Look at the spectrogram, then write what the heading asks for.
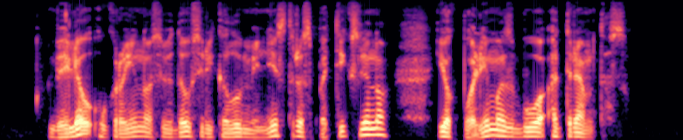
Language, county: Lithuanian, Vilnius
